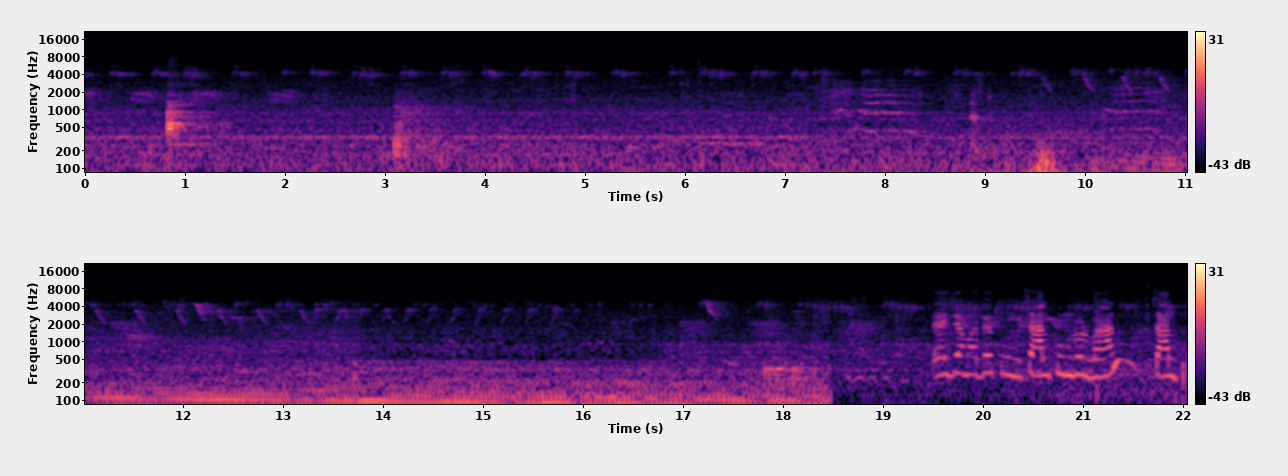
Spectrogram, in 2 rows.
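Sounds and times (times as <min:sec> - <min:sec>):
birds chirping: 0:00.0 - 0:22.0
thump: 0:03.1 - 0:03.7.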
